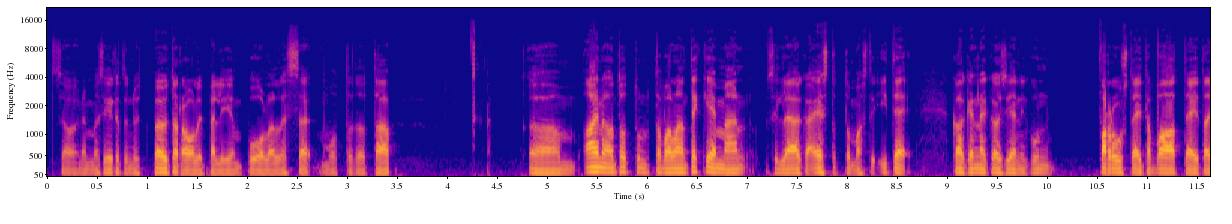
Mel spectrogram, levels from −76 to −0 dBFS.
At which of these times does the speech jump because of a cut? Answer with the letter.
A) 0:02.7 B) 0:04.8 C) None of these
C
